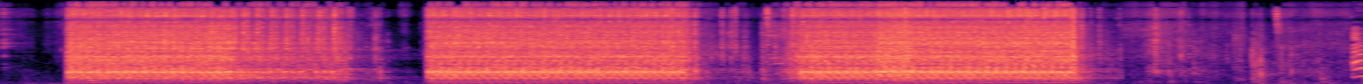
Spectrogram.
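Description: Close, loud sewing machine stitching quilt block seams in three long continuous runs broken by short stops, with a quieter stretch at the end.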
